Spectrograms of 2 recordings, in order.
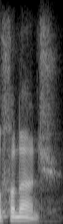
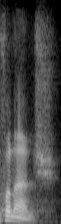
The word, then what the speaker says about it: Fernandes: And again, in Portugal, it's Bruno Fernandes. Bruno Fernandes.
